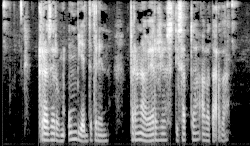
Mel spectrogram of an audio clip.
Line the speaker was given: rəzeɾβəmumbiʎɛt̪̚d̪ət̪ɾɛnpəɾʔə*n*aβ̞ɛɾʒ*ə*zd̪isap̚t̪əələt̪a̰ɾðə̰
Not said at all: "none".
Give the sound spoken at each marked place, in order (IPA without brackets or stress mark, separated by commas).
n, ə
